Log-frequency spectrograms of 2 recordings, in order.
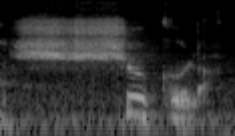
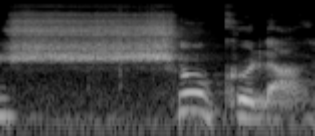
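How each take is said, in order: First: CHOCOLAT softer, ch held a little; softer repeat. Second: CHOCOLAT with a long ch at full voice; elongated initial ch. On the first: Teacher repeats the word, "chocolat" softer with marked ch. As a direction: quietly repeat "chocolat", leaning on ch. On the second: Teacher has pupils hear ch, "chocolat" stretched at the start. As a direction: hold the "ch" of "chocolat". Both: Shown as a demonstration. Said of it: "on entend le che".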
